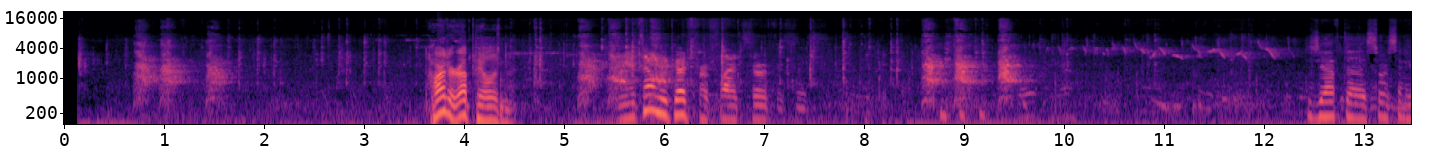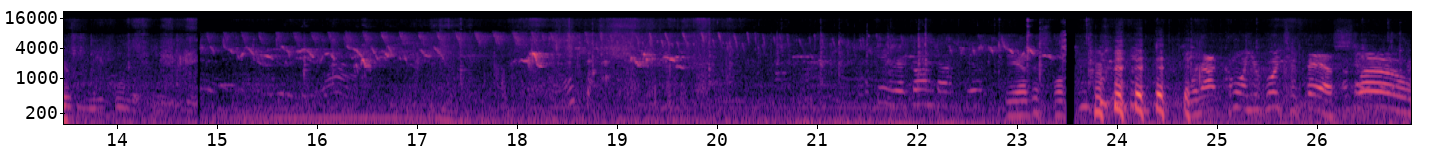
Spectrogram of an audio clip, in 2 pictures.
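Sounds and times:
songbirds chirping: 0.2s - 26.9s
dog barking: 0.7s - 1.8s, 5.2s - 6.2s, 8.6s - 9.8s.

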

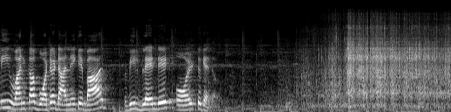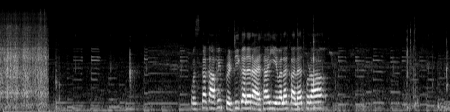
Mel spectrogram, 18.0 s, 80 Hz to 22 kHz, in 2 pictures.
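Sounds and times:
soft background music: 0.0s - 18.0s
blender running: 5.7s - 10.0s.

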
